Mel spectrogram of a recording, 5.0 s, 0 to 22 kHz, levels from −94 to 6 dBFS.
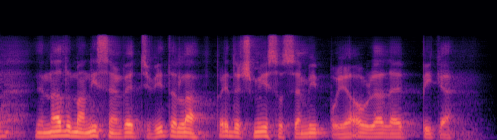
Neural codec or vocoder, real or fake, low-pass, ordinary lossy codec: codec, 16 kHz, about 1 kbps, DyCAST, with the encoder's durations; fake; none; none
